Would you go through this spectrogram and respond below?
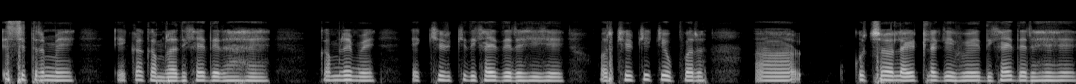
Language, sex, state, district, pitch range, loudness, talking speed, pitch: Hindi, female, Andhra Pradesh, Chittoor, 180-195 Hz, -21 LUFS, 165 wpm, 185 Hz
